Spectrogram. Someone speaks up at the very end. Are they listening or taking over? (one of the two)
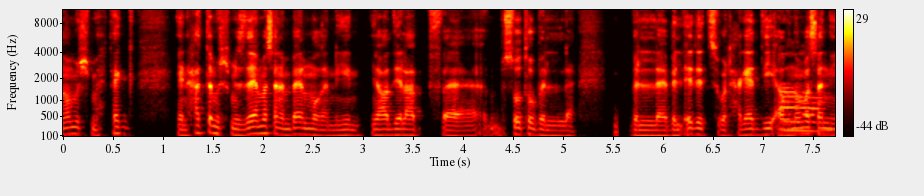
listening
